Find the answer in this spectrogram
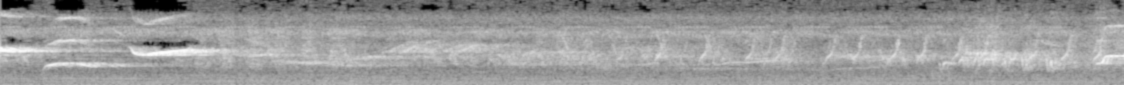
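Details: An Oriental magpie-robin, a garden bird of open country in Malaysia, sings clear, sweeping whistled phrases sliding up and down, over a steady low hum and faint background chirping.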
